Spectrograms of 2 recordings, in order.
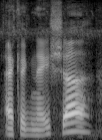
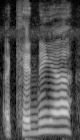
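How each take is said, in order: First: The name is said as echinacea. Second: The name is said as echidnia. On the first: The speaker calls it right. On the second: The speaker calls it wrong.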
